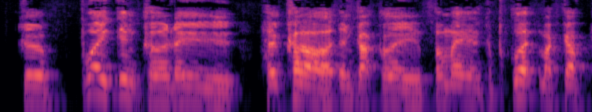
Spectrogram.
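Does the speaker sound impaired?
Yes: deafness, born deaf; very clear per host, sounds like late-deafened speaker, captions offered in case unclear.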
